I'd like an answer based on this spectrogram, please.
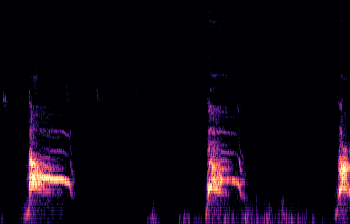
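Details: A female Beagle barks on the command "speak", giving loud, full, tuneful barks that stretch almost into a bay, each about a second long, with quiet gaps between calls.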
